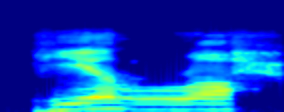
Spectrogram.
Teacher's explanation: Hi tipis kemudian ro tebal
